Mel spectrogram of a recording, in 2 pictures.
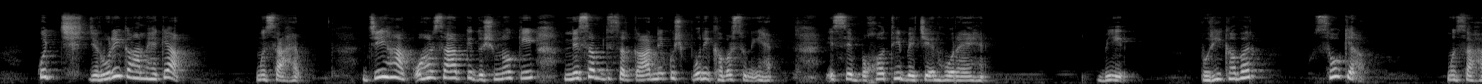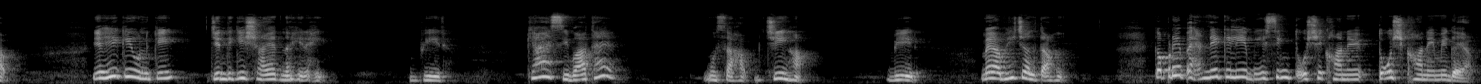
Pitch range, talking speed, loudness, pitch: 210-310 Hz, 135 wpm, -22 LUFS, 255 Hz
